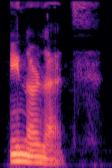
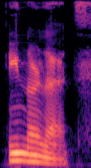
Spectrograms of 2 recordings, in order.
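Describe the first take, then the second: No difference in how they are said.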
